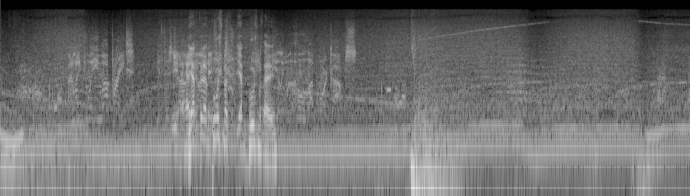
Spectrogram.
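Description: A motorbike engine hums steadily, its pitch dipping and rising as it shifts gears.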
